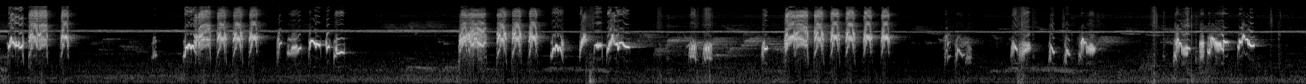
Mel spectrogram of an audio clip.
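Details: Red-whiskered bulbul morning competition song used for training: three bursts of quick, rich chattering and whistled notes, each about two seconds, with a steady high electronic whine throughout.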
